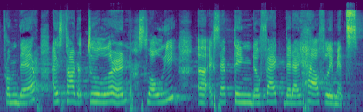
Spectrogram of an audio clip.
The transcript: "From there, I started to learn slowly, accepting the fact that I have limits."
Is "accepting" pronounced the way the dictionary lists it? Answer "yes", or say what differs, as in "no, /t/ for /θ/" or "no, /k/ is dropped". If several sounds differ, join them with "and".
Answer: yes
